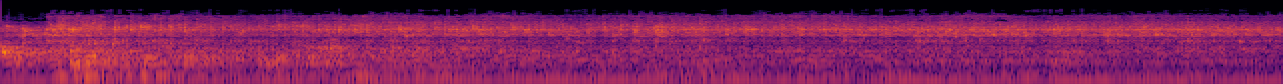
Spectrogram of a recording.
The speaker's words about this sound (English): Now I'll turn on the water so it can run through the pipes over the model. Watch the topsoil wash away.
